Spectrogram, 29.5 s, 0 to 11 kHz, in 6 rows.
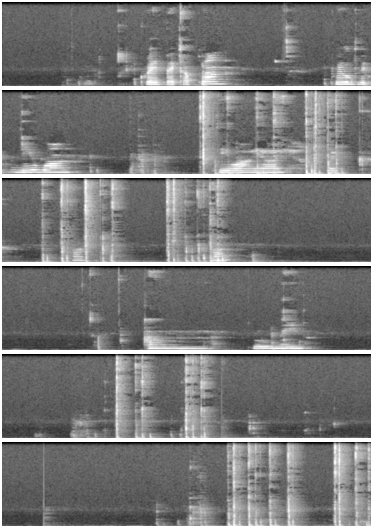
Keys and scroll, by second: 21.3 ctrl+c, 22.1 ctrl+v, 22.6 Tab, 25.1 Tab.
